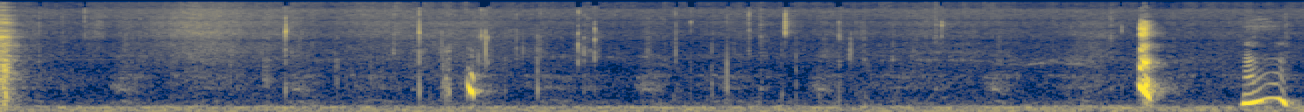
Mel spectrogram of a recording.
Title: Baby hiccups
